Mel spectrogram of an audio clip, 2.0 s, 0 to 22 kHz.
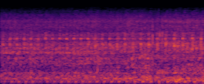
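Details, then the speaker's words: Scooter with valve clearance set to spec: steady rapid tapping knock over the idle at engine speed; persists with variator belt and rollers removed, owner says it is not the valves, and it disappears above 50 km/h; source not found. "короче вот такая обида во мне на скутере непонятный стук клапана я настроил все по госту зазор так положено но вот этот стук меня уже одолел"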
